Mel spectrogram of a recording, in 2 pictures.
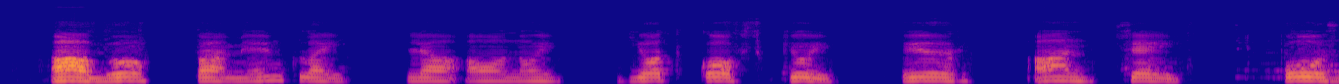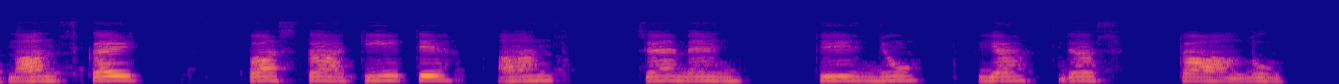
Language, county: Lithuanian, Klaipėda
